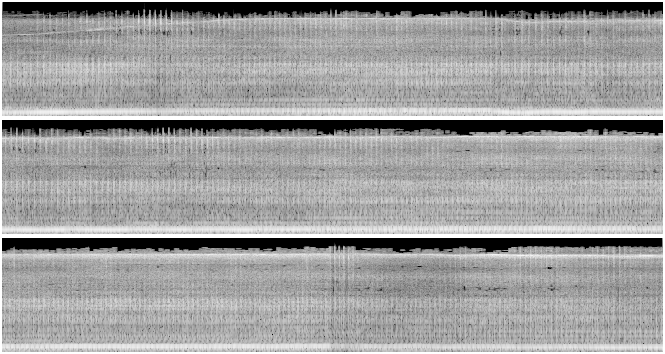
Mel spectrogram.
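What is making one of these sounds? A diesel engine roars loudly and steadily, straining under load.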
